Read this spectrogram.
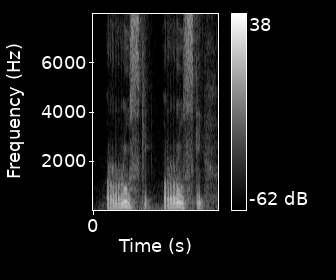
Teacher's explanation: And I know that in Russian you have rolled R's, so you would roll the R in this position, just on the top of your mouth in the alveolar ridge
